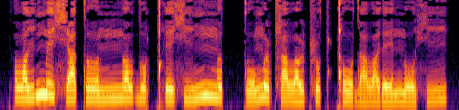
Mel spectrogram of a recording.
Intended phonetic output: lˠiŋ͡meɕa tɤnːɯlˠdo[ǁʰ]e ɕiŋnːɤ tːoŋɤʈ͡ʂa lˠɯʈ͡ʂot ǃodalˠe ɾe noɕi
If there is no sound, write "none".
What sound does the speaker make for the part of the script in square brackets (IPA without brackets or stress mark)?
ǃʰ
